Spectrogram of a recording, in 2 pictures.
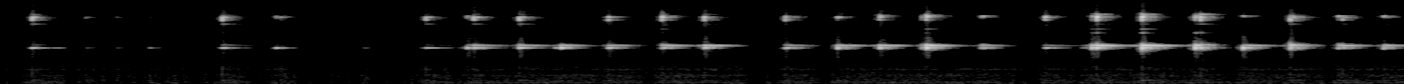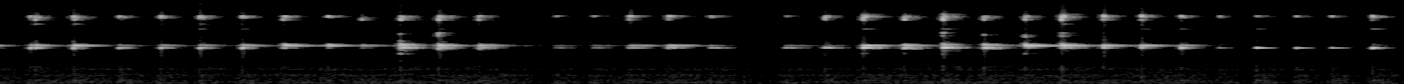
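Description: A small, hollow, painted porcelain teapot with a dragon motif is held in the hands and tapped rapidly with long nails on its underside and body. Roughly fifty quiet, bright, clicking taps come in quick bursts with short pauses. Each tap has a thin high ring that dies away almost at once.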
